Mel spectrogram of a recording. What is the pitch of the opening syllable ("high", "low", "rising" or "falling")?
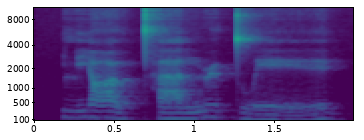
falling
